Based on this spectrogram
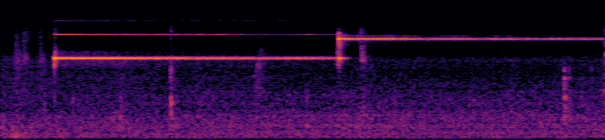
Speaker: To let you know what it sounds like for patients with tinnitus, here is a little sound of it, of what they hear.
